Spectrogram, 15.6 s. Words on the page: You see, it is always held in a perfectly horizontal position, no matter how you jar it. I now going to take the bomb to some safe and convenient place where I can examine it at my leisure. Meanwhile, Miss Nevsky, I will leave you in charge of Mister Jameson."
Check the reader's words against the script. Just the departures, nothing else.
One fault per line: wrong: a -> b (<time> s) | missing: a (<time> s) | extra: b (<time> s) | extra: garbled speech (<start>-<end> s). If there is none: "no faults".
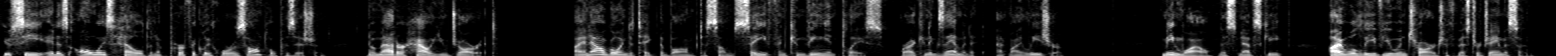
no faults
